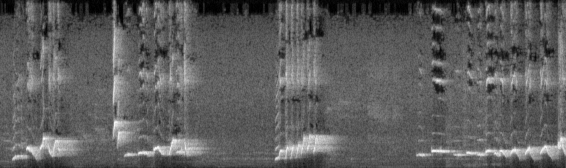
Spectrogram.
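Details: White-rumped shama, a rare bird from West Aceh, sings in vigorous bursts: rising whistles and sharp high notes, separated by short silences, ending in a fast run of upward-sweeping notes.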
